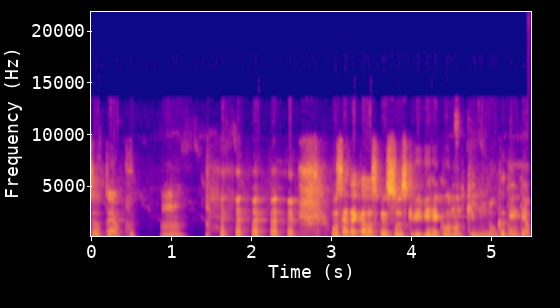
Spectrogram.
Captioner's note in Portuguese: Risos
